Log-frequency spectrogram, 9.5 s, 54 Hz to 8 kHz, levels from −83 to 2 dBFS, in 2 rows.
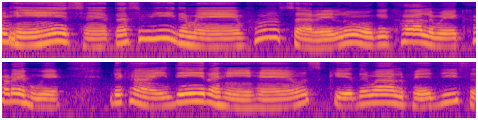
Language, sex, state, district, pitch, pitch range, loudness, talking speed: Hindi, male, Maharashtra, Sindhudurg, 185 Hz, 160-235 Hz, -21 LUFS, 115 wpm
